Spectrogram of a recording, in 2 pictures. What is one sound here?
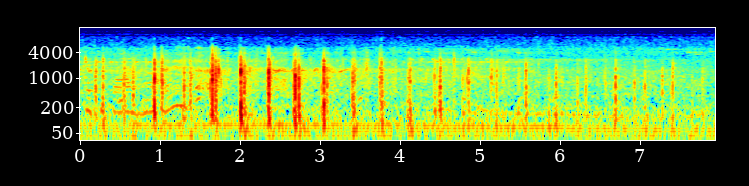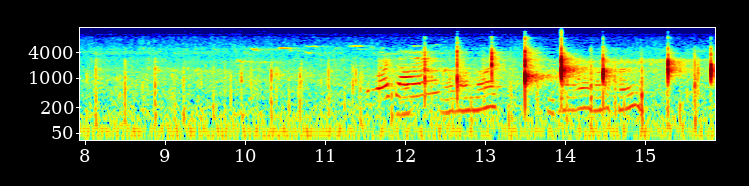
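Runners' footsteps thud and crunch on a dirt track as they pass close by.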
